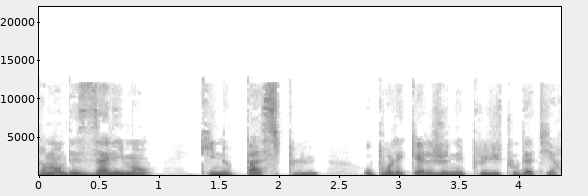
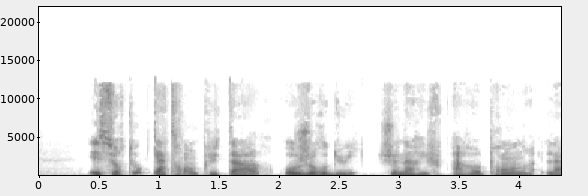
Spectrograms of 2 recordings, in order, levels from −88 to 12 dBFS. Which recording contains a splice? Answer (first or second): second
